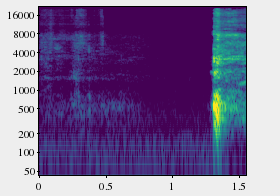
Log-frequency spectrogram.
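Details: Cough.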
